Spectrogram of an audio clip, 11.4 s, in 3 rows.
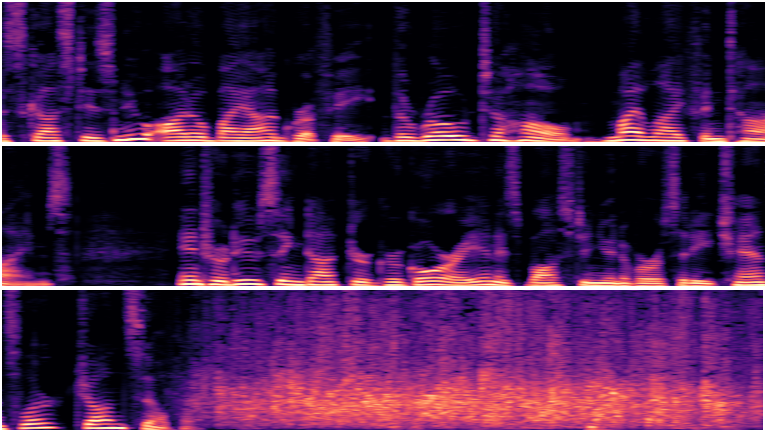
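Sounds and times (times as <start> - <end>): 
speech: 0.0 - 8.9
audience applauding in a university auditorium as an author is introduced: 8.5 - 11.4.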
